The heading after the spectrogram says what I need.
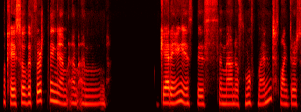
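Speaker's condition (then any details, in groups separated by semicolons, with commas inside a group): No condition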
